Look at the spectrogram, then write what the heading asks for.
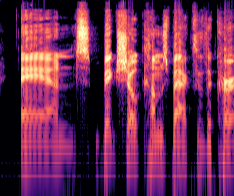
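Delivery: ordinary delivery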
